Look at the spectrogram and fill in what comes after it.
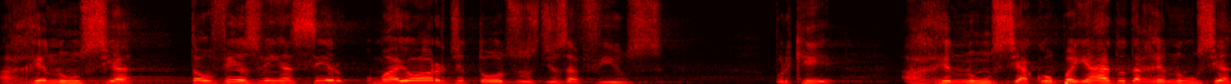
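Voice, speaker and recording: Over music in the background, a man speaks at a very slow pace with a high pitch. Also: ordinary pitch variation. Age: 60s. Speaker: guest speaker at a youth congress. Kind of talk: sermon.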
